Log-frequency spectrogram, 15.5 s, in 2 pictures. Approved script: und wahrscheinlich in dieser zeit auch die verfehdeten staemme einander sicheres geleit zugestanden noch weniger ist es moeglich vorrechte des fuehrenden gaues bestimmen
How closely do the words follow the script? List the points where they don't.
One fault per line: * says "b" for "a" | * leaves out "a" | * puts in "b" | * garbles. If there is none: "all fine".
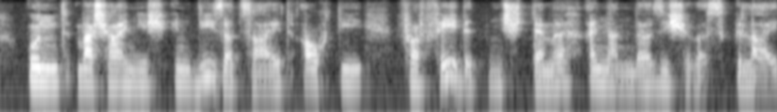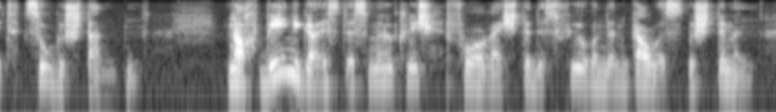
all fine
